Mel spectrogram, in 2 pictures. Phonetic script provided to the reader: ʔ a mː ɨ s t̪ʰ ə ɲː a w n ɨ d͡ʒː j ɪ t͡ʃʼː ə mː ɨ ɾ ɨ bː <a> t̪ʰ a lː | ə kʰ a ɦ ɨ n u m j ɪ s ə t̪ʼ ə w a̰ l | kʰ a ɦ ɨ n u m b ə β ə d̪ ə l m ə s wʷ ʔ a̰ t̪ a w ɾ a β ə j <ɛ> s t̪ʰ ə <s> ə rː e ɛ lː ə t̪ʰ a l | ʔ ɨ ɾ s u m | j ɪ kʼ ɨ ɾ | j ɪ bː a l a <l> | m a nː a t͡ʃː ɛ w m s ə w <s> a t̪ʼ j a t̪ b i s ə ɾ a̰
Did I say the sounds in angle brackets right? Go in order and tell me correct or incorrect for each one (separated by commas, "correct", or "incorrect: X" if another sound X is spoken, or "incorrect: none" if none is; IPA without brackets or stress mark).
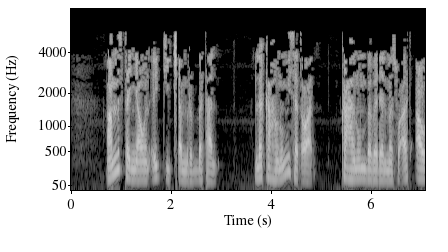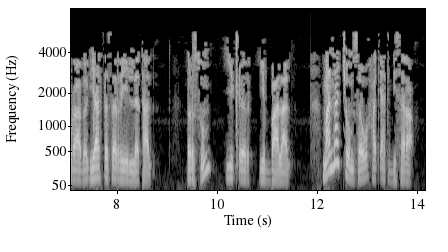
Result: incorrect: ə, incorrect: a, correct, correct, incorrect: h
